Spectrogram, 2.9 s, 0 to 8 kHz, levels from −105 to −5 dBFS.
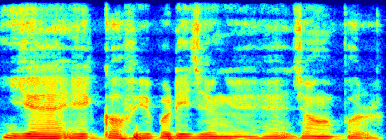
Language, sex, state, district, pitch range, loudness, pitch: Hindi, male, Uttar Pradesh, Shamli, 110-115 Hz, -18 LUFS, 115 Hz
